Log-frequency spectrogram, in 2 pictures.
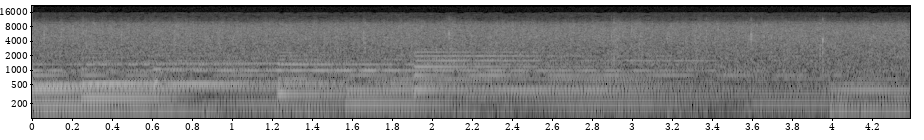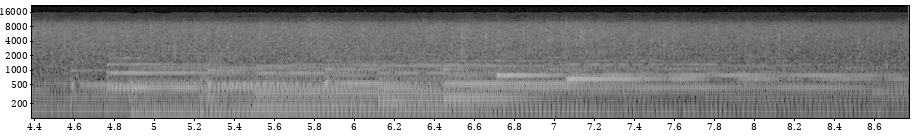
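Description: Calm, slow improvised piano on a sampled grand piano (Spitfire LABS Autograph Grand) played from a digital keyboard: soft sustained chords over a steady rain ambience. A deep bass note comes in about five seconds in.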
